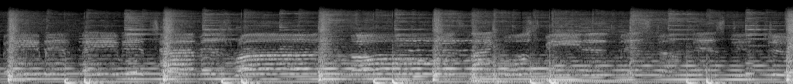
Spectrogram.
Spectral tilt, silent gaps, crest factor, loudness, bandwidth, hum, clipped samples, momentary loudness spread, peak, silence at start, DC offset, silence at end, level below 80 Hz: -5 dB/octave; none; 16 dB; -16 LUFS; 14.5 kHz; none; under 0.1%; 6 LU; 0 dBFS; 0 s; under 0.1%; 0 s; -22 dBFS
